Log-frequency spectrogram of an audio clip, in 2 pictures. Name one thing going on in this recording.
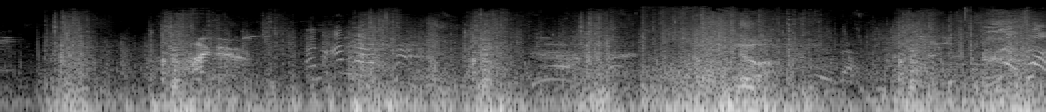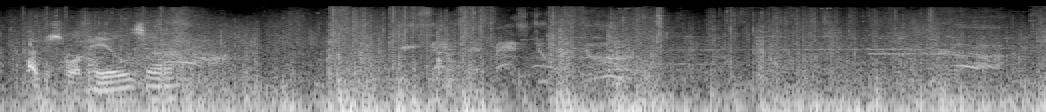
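Rapid gunshots and energy blasts crackle and thump.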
